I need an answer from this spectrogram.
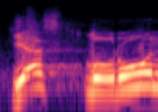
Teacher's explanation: सीन को सीटी के साथ अदा करेंगे बारी बारीक हुरूफ में से सीटी वाले हुरूफ में से है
